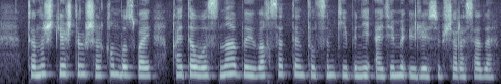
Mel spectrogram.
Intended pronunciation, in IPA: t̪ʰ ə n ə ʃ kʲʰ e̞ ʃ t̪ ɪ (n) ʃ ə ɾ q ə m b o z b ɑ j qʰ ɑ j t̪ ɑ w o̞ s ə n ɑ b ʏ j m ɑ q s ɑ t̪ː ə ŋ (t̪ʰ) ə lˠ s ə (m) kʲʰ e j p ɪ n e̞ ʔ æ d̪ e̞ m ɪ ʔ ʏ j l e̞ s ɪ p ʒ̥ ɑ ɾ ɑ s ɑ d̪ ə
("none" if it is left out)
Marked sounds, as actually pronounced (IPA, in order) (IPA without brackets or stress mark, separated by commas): ŋ, t̪ʰ, m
